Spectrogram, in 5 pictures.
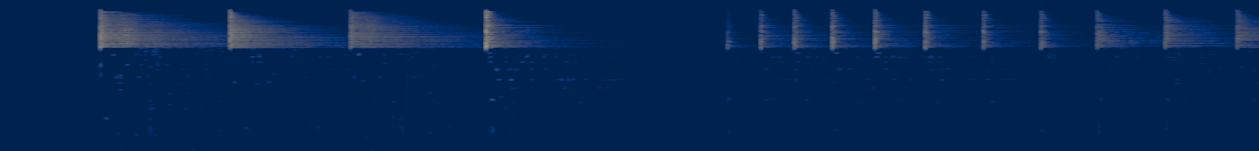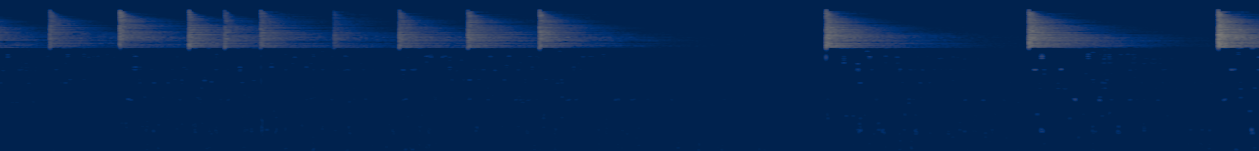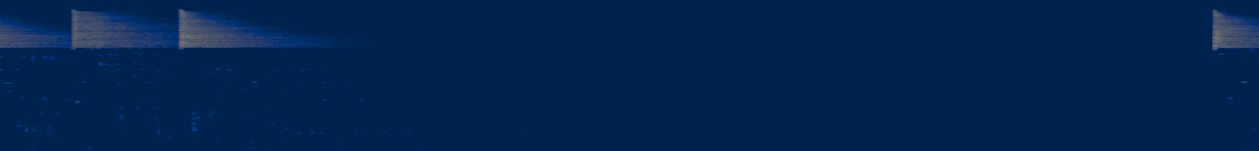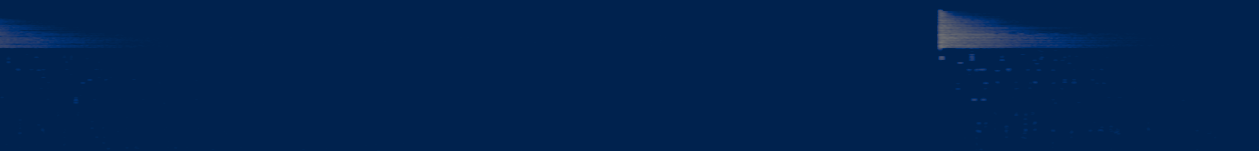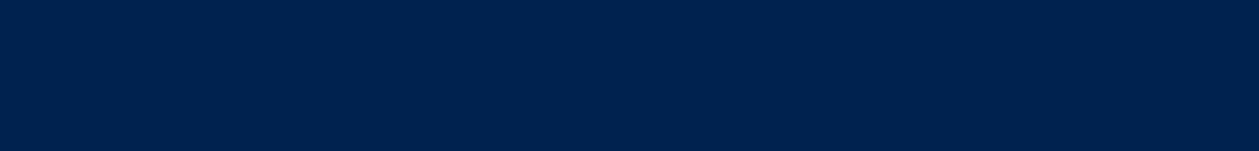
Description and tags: high-hat cadenza
striking top hi-hat independently
cymbal, drone, dry-cymbals, hi-hat, overtones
